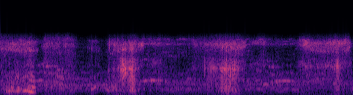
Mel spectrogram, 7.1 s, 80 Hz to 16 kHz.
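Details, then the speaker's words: Man sleeping with mouth wide open, snoring: loud, rough, rattling snores at about 30 a minute, with faint music in the background. "this man breath is awful mouth wide open"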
